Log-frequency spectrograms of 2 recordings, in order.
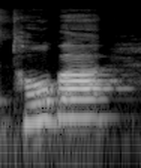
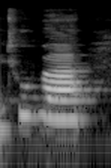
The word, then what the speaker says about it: Tuğba: The way it's written, Tugba with the silent G, it's the Turkish way. So I'm half Turkish, half Greek. But actually, the name comes from Arabic. But of course, like the Arabic pronunciation is a bit different. It's Toba. In Turkish, we say Tuba.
